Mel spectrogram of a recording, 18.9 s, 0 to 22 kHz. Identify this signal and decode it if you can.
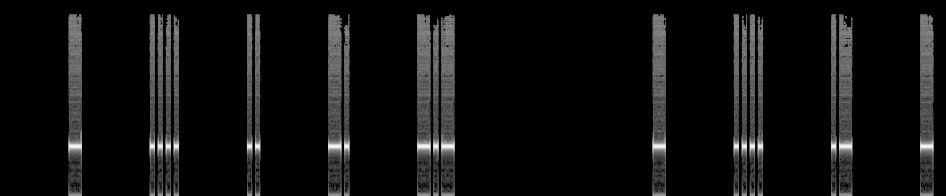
Morse code, heard as a keyed tone, about 15 wpm, spaced as for 5 wpm, 1000 Hz. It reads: THINK THAT
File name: qotdfiles / 5wpm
